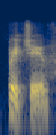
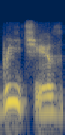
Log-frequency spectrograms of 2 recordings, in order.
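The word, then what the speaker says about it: breeches: An example, instead of trousers, we say bridges, which is not bridgees.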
